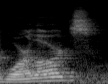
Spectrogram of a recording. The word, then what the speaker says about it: warlord: W-A-R sounds like or. So in words like war, warm, warlord, it's going to be the or sound, same as in the word war.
